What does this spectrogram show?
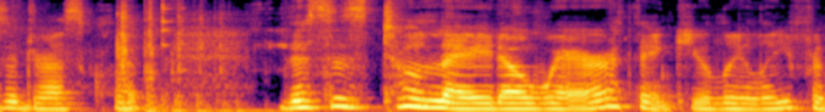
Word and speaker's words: Toledo: So Lily told me, and the correct pronunciation is Toledo. Toledo, which is kind of a Espanol, kind of Spanish.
